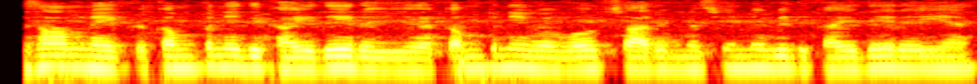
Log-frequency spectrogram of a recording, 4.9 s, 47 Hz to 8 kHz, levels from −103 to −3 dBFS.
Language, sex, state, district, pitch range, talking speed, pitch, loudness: Hindi, male, Haryana, Charkhi Dadri, 120-130 Hz, 210 wpm, 125 Hz, -18 LUFS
